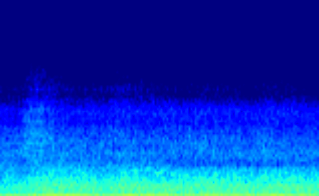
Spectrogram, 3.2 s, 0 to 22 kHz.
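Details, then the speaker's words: 1965 Mercury Montclair 390 FE big-block V8, abandoned car restarted: steady even low rumble, no knocks, misses or squeals; engine sounds good, though idle circuit needs carburetor cleaning and it smokes a little. "I mean, her engine actually sounds pretty good. Does it not, Ole Man?"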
